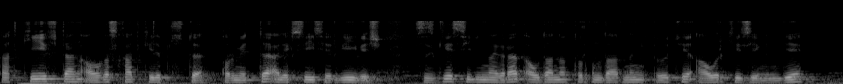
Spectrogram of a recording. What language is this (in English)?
Kazakh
